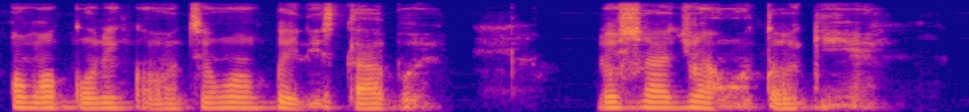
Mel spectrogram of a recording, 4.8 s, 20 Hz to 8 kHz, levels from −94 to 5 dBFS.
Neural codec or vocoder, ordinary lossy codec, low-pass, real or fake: vocoder, 22.05 kHz, 80 mel bands, HiFi-GAN; none; 7.2 kHz; fake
